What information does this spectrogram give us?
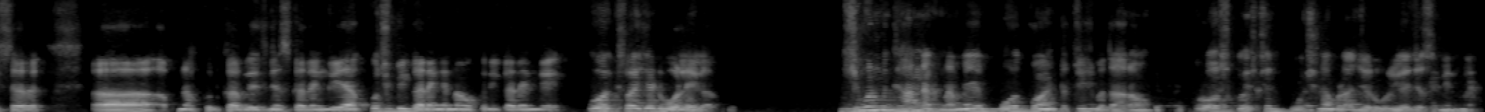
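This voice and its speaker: A man leading a live online sales training, explaining how to call old leads and acting out both sides of the call with repeated questions. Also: fairly high pitch. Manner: explains with role-play examples and repeated questions. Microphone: video call.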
